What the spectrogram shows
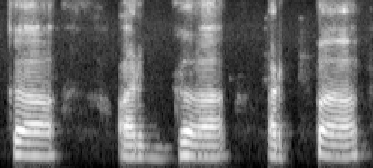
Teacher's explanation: when I say k or g or p, that the last sound that you hear is what is called a shwa. So it's mostly an inbuilt vowel that comes along with most of the consonants, and it is unstressed.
